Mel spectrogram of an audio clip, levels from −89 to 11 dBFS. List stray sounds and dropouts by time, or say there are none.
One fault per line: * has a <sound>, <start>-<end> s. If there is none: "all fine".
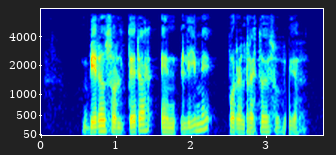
* has a dropout, 3.3-3.3 s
